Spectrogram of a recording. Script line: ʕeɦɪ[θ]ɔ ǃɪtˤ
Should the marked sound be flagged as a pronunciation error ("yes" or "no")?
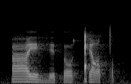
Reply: no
